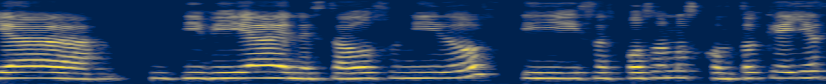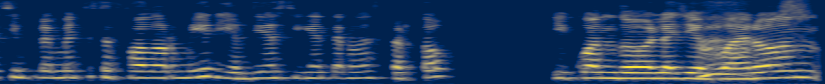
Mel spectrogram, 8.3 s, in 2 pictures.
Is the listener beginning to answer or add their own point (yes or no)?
no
